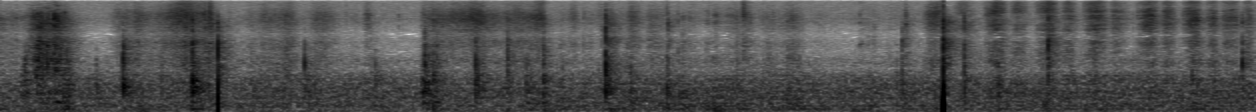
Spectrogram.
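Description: Tracing paper rustling and crinkling as it is handled and smoothed flat by hand over a dress, with a couple of sharp taps, one about a second in and one near five seconds.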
